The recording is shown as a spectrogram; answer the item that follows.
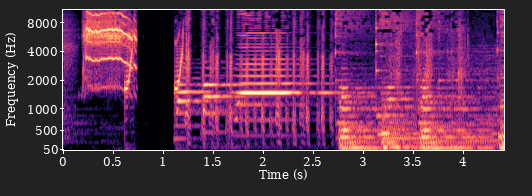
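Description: A short high-pitched wavering squeak, a cartoon sound effect, then a moment of silence before a tinkling children's music jingle starts with a long held note and fills out with a bass line about three seconds in.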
